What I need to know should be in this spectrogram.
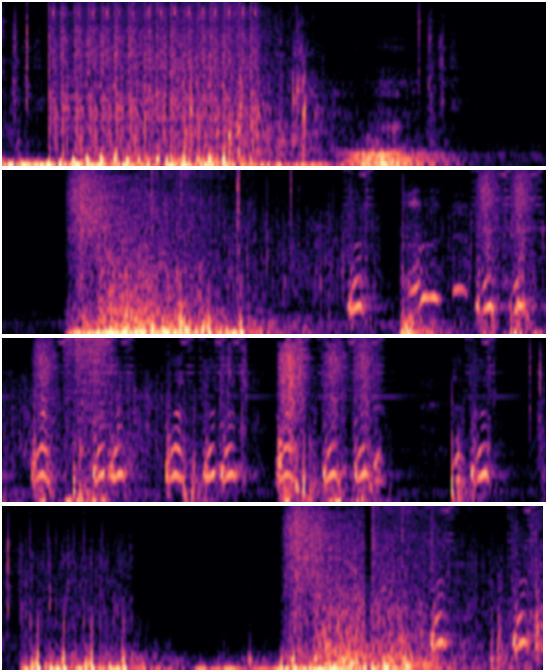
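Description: Gunshots from a video game ring out in rapid bursts.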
